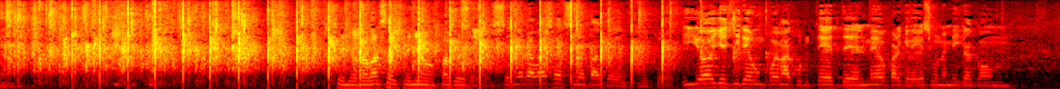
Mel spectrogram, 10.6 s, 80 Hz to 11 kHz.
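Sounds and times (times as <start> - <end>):
room full of people applauding: 0.0 - 7.7
sharp loud claps: 0.0 - 7.8
speech: 3.4 - 10.2.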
